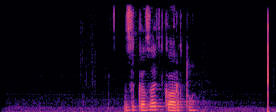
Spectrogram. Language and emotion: Russian, neutral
